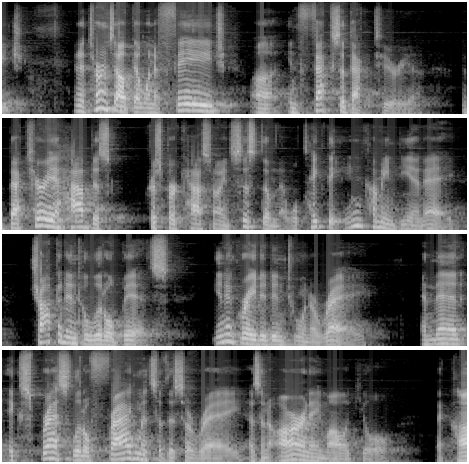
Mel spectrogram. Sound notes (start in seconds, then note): none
